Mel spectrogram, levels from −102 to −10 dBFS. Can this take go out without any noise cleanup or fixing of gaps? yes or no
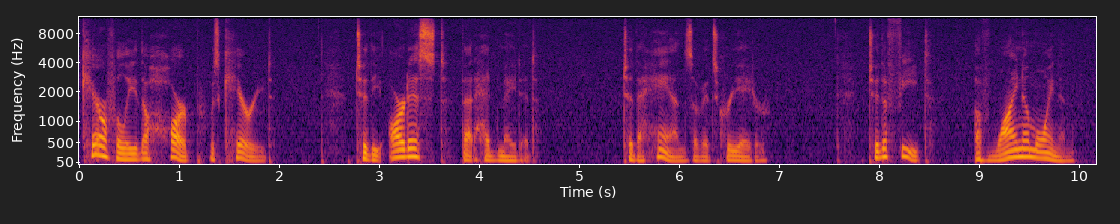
yes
